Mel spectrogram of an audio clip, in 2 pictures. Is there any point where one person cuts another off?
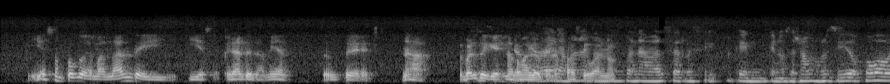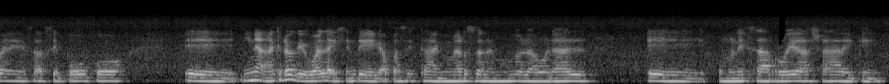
Yes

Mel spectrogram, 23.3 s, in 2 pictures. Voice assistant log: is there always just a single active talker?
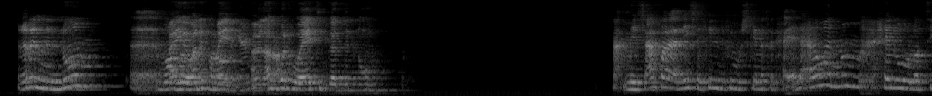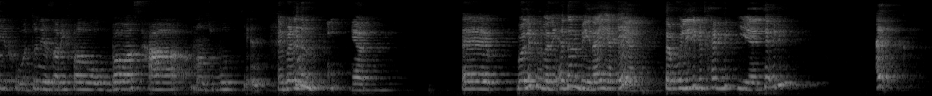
No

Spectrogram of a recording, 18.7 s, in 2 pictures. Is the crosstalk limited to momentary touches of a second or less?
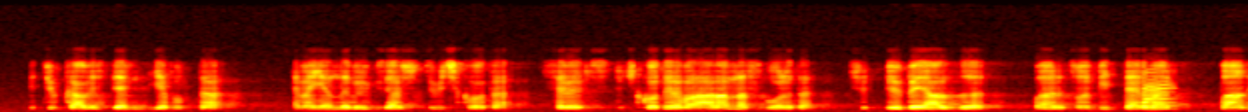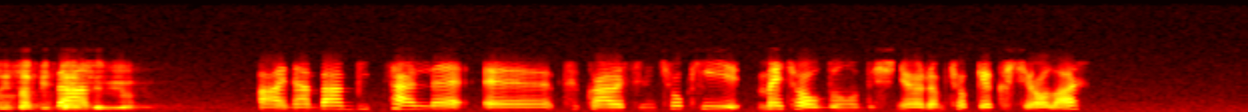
Yes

